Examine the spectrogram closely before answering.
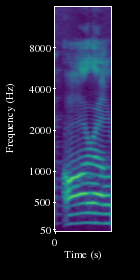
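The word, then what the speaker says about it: aural: Shravanai, by oral reception. Actually, there's another word, oral, which is pronounced the same, but oral means by hearing, and oral means, O-R-A-L means by speaking. So it's A-U-R-A-L.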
